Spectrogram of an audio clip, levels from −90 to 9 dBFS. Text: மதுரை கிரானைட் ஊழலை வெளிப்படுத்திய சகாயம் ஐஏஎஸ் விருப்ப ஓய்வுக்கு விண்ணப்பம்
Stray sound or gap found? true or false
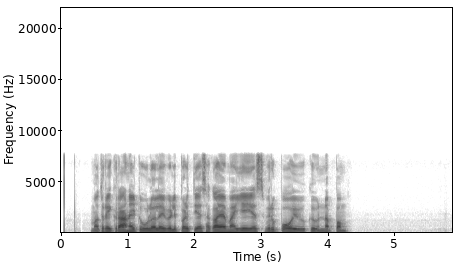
false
